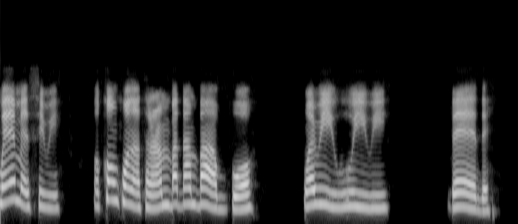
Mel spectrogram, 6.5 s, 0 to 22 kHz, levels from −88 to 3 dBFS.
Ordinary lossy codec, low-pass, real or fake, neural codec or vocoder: none; 7.2 kHz; fake; codec, 24 kHz, 3.1 kbps, DualCodec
